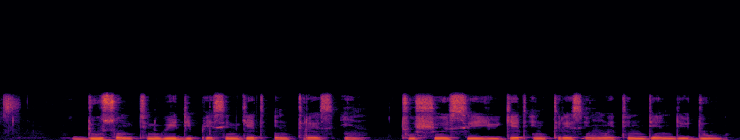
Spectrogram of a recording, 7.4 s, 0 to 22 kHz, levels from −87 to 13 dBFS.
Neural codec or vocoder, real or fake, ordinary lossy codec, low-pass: none; real; none; 7.2 kHz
